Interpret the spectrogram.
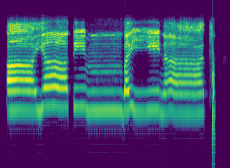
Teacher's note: تو یہاں پر ہمارے پاس حرکات مد آئی ہے تو ہم نے ایک الف کے برابر لمبا کرنا ہے، دونوں کو برابر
